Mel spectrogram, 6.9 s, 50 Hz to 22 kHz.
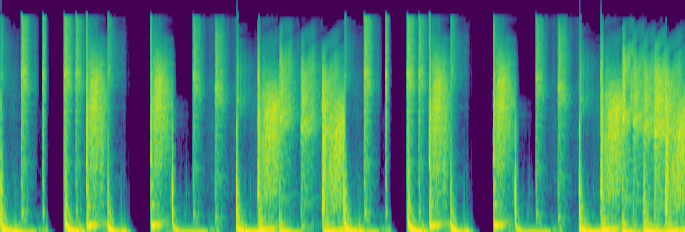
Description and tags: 140 dubstep loop 5
Genre: Dubstep
Tempo: 140 BPM
Made in reason
Enjoy!
140, bpm, drum, dubstep, hihat, kick, loop, snare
